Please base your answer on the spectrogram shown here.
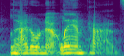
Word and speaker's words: Lampads: She's also associated with the Lampads. Lampads is what I'm gonna say.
